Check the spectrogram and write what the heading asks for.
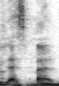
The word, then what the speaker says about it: Islas Malvinas: The Argentinian That's a good pronunciation, that. Islas Malvinas.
